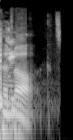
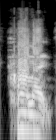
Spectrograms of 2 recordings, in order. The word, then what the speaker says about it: Connacht: It's Connacht, I believe, and well, that's my pronunciation. What I go by. We both could be wrong, but so basically, Connacht,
